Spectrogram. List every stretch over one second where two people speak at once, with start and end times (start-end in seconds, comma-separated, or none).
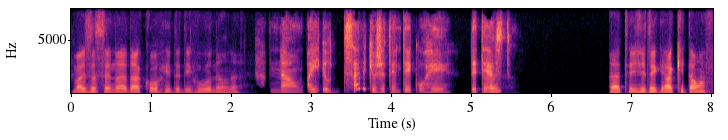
none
